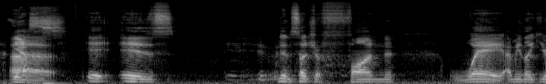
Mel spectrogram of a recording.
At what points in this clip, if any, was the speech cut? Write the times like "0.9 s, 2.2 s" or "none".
2.8 s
